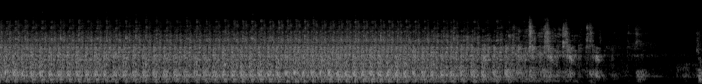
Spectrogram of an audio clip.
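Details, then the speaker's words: Briggs & Stratton 450E mower during full service (had started then cut out after seconds), after HT lead refitted: quiet single ticking over with quick even patter, a little slow, needs speeding up, then fades off; healthy. "it's nice and quite engine it needs a bit of a speed up"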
